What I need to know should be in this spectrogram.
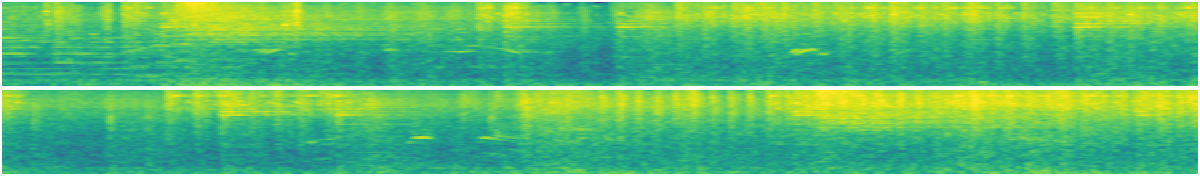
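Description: A heavy engine rumbles deeply and steadily.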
